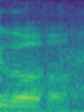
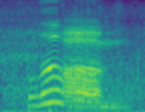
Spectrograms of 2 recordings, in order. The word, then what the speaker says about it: Louisville: You kind of have to slur it. But Yeah, Louisville. yeah, but that's the only tell that I'm from. Do you think people will think I'm from Louisville if I say it like that? If you struggle with it, no. It doesn't come naturally. They're gonna call you out immediately. It has to be Louisville.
